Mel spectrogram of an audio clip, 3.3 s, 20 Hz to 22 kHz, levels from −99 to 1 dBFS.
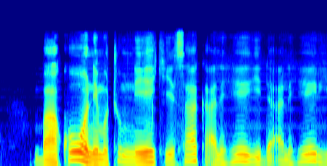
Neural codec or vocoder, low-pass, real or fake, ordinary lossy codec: none; 9.9 kHz; real; none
